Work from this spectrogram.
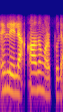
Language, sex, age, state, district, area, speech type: Malayalam, female, 18-30, Kerala, Kannur, rural, conversation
